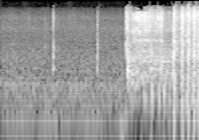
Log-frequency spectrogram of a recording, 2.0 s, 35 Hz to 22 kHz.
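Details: Neglected Briggs and Stratton 13.5hp Intek engine, first start after fitting a used carburetor, adjusting valves and reinstalling shrouds and wiring: a couple of faint clicks, then catches at once into a quick, even beat; starts and runs cleanly.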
